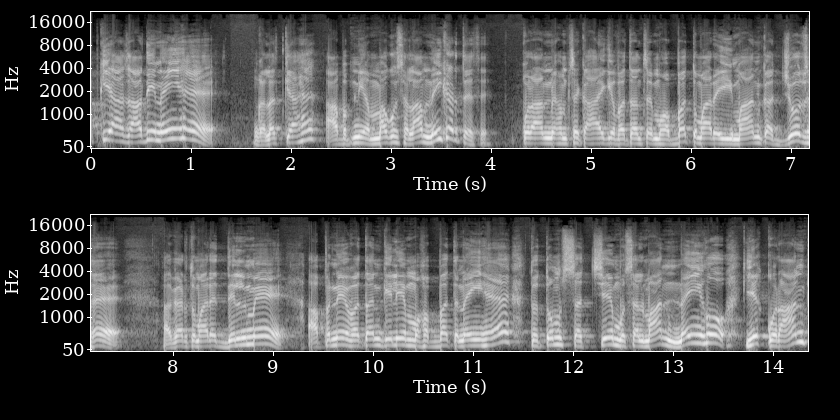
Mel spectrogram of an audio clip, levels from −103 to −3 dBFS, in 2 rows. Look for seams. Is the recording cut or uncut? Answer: cut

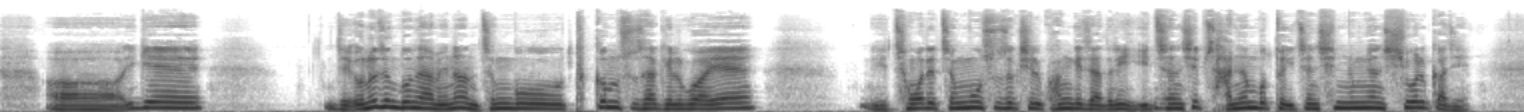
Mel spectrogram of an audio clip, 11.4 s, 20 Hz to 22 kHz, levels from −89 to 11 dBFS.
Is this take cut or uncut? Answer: uncut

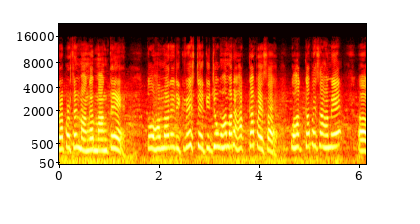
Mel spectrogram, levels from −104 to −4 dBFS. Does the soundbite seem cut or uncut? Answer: uncut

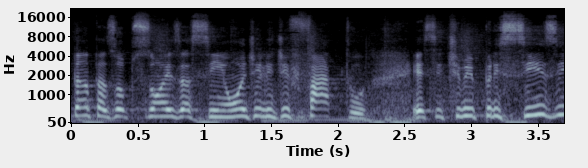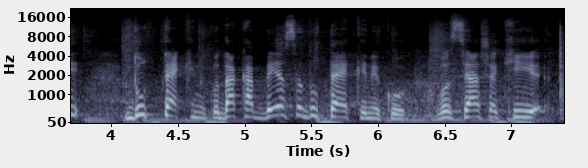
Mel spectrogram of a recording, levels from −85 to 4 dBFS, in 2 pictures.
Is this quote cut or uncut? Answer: uncut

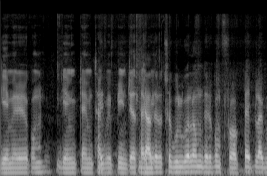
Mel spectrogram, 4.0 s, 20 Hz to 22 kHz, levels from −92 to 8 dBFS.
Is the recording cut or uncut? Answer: cut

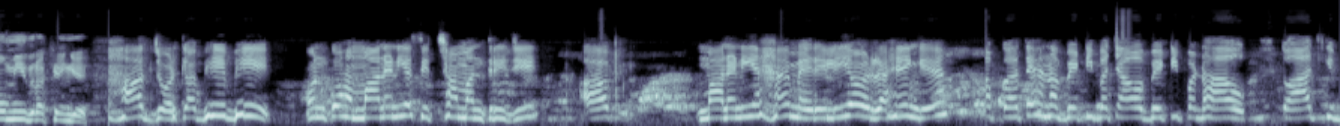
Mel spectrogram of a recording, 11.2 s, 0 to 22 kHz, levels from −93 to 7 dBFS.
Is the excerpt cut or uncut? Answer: cut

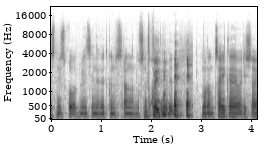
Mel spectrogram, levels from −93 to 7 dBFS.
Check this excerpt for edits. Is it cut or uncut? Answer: cut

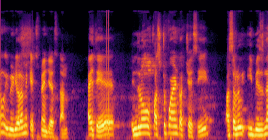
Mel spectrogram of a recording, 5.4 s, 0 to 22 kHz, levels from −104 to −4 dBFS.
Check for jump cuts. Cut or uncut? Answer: uncut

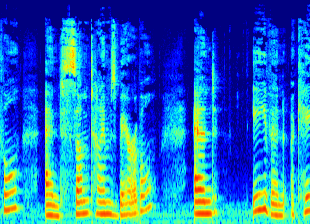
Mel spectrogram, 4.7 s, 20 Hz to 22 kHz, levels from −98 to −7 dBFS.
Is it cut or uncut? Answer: uncut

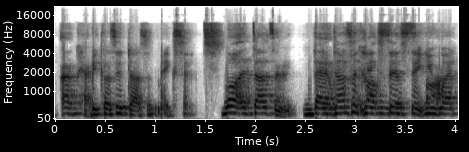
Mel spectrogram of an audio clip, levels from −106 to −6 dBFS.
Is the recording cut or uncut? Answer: uncut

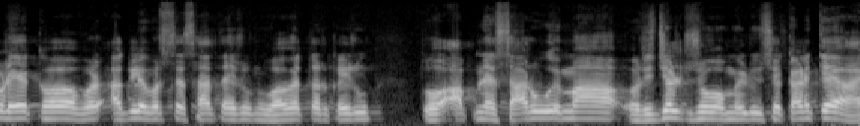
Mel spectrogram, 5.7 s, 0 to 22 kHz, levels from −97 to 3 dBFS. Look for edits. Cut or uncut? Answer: cut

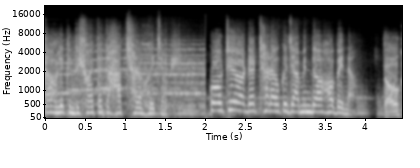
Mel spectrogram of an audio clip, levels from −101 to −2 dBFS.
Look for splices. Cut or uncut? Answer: cut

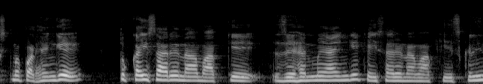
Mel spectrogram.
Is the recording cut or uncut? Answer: uncut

